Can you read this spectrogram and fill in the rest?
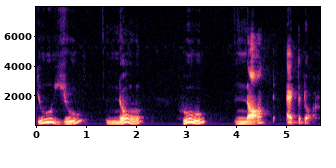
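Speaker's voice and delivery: very slow, word by word, silent k; slow model reading. Shown as a demonstration. Teacher reading slowly for children: knocked with silent k. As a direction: read out slowly for the class to copy. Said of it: "silent हो गया".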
